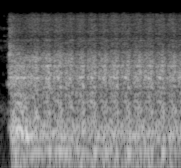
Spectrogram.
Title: #Car no start#no #spark #plug #current, অনেক সেল্ফ মারার পরেও গাড়ি স্টার্ট হচ্ছে না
